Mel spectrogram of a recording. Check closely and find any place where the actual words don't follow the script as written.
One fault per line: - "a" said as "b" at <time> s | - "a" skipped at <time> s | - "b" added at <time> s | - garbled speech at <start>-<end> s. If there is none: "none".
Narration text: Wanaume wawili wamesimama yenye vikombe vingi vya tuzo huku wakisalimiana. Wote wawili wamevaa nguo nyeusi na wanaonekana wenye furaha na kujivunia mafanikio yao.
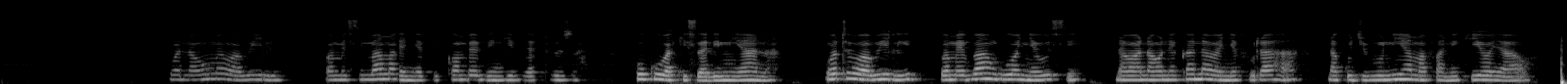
none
